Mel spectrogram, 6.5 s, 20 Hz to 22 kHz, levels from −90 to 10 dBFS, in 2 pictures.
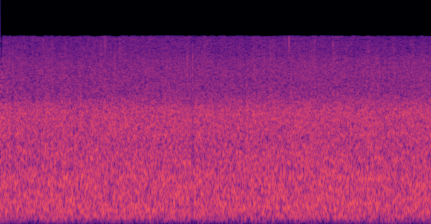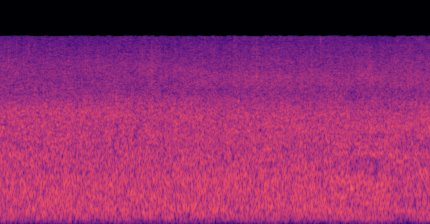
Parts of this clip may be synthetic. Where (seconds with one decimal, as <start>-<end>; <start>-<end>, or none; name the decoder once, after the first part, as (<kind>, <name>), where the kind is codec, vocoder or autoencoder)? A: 5.7-6.5 (codec, SNAC)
